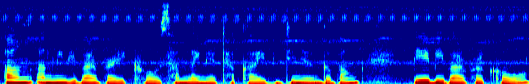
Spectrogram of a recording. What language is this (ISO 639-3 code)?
brx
